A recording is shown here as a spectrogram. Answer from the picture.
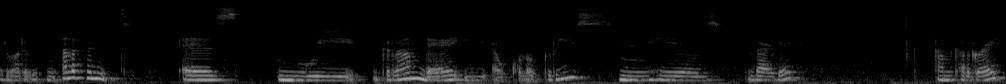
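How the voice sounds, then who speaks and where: In a room with audible echo, a woman with a dark, mellow tone and somewhat breathy voice speaks at a medium pitch and very slow pace, using ordinary pitch variation and long, frequent pauses. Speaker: language learner vlogger. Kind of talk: reading aloud and translating; casual vlog talk. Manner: halting.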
